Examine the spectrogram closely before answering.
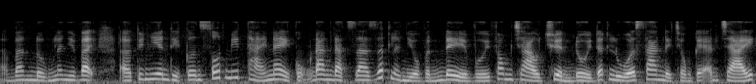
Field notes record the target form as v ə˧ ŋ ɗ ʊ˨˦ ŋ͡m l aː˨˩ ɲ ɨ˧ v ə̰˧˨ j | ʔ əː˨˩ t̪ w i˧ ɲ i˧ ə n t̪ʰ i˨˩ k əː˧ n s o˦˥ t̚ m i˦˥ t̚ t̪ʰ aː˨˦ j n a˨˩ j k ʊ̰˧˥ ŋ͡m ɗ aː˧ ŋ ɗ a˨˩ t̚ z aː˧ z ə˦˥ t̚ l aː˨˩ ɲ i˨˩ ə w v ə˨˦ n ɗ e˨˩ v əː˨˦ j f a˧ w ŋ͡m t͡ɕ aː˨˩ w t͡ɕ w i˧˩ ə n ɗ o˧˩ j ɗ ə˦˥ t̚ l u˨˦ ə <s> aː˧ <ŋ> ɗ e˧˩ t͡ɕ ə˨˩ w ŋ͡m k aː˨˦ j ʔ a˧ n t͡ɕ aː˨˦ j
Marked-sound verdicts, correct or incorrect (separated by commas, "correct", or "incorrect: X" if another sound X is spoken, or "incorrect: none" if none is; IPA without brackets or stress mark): correct, correct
